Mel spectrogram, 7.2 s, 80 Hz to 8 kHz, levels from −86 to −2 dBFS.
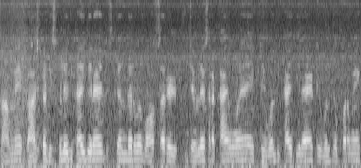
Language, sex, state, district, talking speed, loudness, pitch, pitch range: Hindi, male, Chhattisgarh, Raipur, 240 wpm, -18 LUFS, 115 Hz, 110-120 Hz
